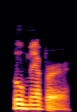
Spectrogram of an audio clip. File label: "whomever", American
